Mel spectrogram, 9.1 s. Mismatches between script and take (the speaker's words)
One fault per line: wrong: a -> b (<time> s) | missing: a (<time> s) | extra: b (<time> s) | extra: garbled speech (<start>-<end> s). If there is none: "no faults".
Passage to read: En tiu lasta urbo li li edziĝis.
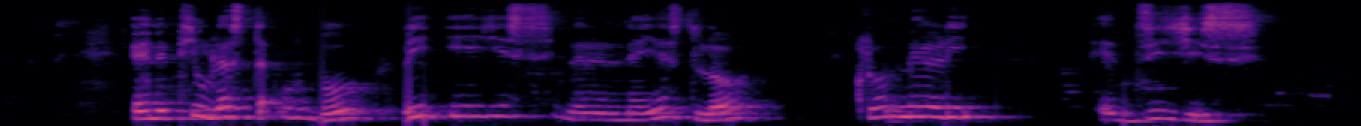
extra: iĝis lernejestro krome (3.1 s)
